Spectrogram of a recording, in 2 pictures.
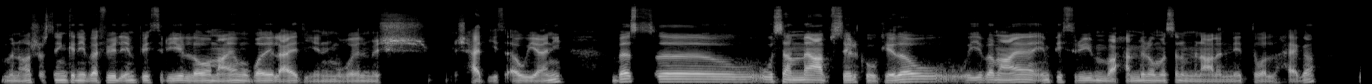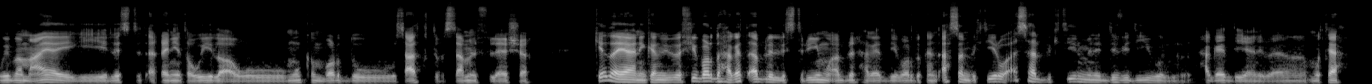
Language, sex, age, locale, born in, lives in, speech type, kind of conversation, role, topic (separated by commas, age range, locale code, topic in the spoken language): Arabic, male, 20-24, ar-EG, Egypt, Egypt, conversation, podcast, guest, إزاي التكنولوجيا غيّرت طريقتك في سماع الموسيقى؟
